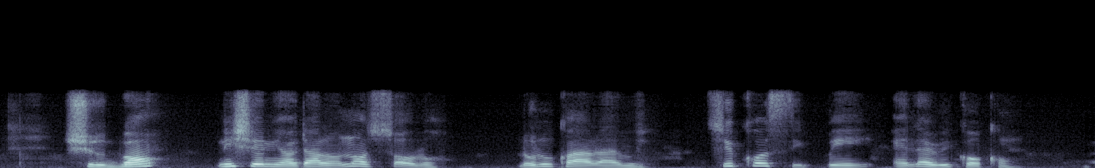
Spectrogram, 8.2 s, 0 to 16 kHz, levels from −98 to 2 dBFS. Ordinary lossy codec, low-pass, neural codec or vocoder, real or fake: none; 7.2 kHz; codec, 16 kHz, 0.8 kbps, ZipCodec; fake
